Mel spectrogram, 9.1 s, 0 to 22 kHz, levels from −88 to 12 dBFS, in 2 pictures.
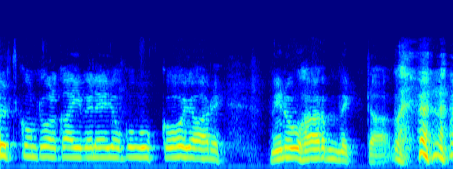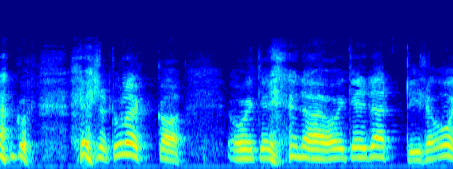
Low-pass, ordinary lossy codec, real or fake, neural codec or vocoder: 9.9 kHz; AAC, 32 kbps; real; none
